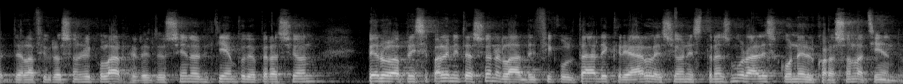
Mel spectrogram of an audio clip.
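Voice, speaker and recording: The speaker has a non-native accent and a moderate pace. Intonation stays fairly even, and audible room echo is present. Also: man. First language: not Spanish (speaking Spanish). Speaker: cardiac surgeon lecturer. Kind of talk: lecture. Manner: halting, many fillers and repetitions.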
